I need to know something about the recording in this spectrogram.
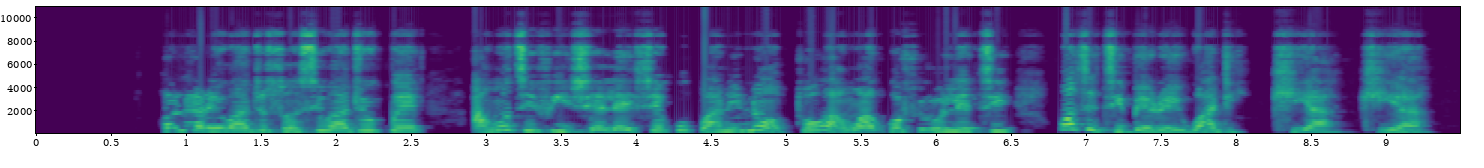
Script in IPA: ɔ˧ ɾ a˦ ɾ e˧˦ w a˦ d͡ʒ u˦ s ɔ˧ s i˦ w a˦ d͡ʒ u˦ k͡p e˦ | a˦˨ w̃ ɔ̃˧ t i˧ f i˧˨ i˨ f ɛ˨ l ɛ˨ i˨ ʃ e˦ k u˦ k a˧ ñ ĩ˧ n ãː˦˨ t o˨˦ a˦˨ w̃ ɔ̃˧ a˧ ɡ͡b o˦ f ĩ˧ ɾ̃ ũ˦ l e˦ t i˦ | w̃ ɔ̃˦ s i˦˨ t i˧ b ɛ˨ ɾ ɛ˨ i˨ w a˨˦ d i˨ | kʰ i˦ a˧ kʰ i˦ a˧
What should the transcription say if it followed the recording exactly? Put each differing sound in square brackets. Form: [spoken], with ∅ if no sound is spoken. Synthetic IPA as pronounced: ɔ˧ [l] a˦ ɾ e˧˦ w a˦ d͡ʒ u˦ s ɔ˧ s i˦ w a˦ d͡ʒ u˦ k͡p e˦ | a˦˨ w̃ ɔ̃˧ t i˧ f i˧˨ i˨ [ʃ] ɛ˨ l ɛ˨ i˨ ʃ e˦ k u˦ [k͡p] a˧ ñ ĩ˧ n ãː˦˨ t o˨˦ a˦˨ w̃ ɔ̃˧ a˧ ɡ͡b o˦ f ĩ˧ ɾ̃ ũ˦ l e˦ t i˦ | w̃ ɔ̃˦ s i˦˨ t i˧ b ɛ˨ ɾ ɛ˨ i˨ w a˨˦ d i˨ | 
